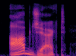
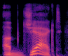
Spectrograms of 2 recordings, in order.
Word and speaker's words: object: If you stress the first syllable, object, it's a noun, a thing. But if you stress the second syllable, object, it becomes a verb meaning to oppose.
